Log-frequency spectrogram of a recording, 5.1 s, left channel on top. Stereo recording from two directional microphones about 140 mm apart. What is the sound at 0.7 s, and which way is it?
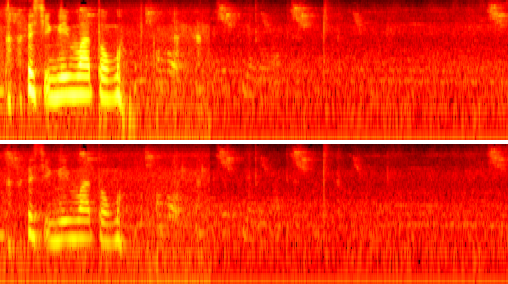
Speech, 60° left (ahead or behind).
